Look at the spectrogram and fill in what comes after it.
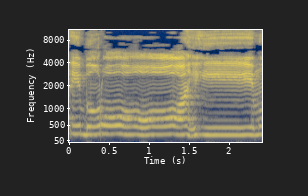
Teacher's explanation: با قلقلہ میں سے ہے، تو جب ہم ادا کریں گے ہمیں اپنی آواز واپس سنائی دے گی۔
